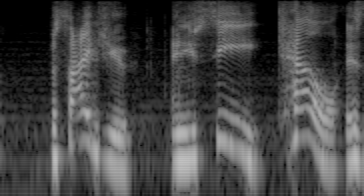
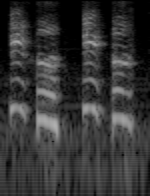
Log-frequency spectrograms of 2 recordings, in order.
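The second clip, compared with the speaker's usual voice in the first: comical honk; 4 dB quieter than usual. Acted. Comical sound as she lands.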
